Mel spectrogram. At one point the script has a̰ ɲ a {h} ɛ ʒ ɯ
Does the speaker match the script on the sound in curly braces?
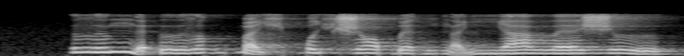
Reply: no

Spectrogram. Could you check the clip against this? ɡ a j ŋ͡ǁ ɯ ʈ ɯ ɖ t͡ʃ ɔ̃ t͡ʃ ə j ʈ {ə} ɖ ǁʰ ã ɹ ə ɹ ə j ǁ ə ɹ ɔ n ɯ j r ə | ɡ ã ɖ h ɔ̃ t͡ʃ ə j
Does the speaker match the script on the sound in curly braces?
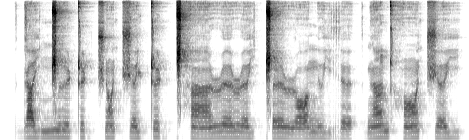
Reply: no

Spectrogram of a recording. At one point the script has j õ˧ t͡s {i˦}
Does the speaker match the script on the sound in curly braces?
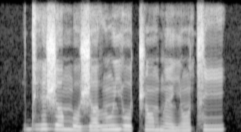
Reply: yes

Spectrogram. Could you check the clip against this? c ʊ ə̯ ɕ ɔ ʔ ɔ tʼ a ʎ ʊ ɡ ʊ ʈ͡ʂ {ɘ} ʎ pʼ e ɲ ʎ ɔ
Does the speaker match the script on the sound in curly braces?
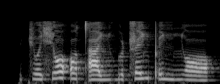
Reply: no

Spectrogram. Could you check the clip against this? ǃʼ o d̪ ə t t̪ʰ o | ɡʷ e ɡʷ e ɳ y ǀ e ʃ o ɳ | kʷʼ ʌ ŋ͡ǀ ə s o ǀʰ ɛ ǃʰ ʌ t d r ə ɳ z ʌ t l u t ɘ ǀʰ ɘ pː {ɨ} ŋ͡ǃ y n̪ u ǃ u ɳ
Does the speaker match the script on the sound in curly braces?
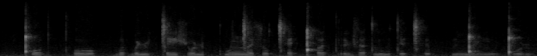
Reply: yes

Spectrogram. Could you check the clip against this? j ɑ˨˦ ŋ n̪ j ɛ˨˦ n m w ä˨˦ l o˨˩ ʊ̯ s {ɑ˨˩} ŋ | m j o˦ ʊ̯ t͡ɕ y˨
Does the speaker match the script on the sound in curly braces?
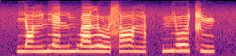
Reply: no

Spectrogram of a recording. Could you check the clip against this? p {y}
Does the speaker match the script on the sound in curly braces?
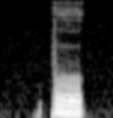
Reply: no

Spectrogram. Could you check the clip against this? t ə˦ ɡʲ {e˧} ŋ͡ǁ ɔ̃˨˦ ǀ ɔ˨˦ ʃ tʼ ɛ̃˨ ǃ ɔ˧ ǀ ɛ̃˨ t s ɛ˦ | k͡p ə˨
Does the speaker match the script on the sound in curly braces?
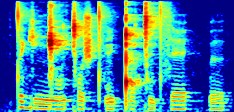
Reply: yes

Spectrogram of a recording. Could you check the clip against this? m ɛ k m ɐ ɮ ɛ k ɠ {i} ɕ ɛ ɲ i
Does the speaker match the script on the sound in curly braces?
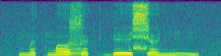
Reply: no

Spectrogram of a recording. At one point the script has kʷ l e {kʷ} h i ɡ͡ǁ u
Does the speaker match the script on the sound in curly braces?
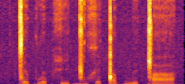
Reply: no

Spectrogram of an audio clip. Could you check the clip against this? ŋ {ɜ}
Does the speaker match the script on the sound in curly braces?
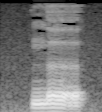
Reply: yes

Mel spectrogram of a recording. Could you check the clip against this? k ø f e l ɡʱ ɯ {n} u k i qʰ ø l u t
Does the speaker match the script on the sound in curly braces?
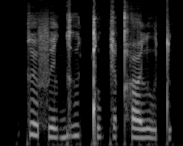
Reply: no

